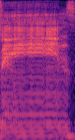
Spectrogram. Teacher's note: It's a lot of vocal fry.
